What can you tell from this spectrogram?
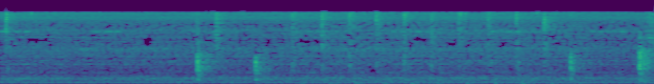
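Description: Chef's knife cutting green vegetables on a plastic cutting board: four sharp knocks of the blade on the board, spread out, with fainter ticks between them. A steady low hum runs underneath.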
